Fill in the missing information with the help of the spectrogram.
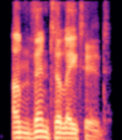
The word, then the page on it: unventilated: British English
